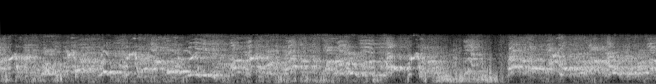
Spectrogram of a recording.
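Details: German Shepherd Ufo, four years old, confronts a decoy beside his handler during a criminal apprehension demonstration in Trinidad. Dense volleys of rough, loud barks overlap with men's raised voices throughout.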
